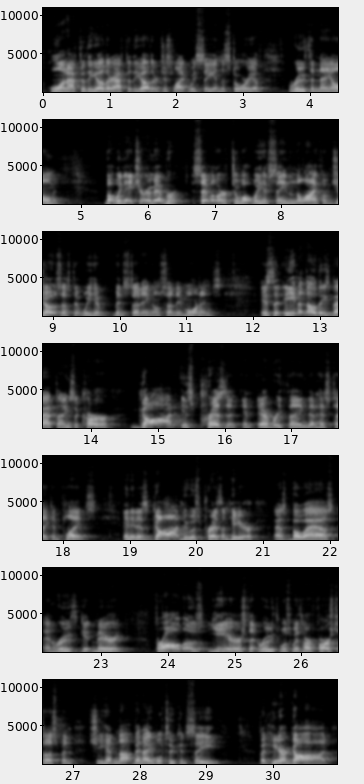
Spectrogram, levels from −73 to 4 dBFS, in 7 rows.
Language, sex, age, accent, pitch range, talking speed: English, male, 40-59, American, 150-180 Hz, 180 wpm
